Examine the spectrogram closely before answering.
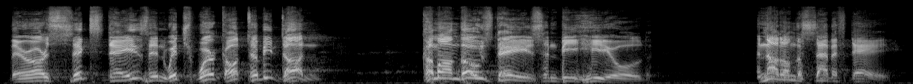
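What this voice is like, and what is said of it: Put-on Pharisee character voice. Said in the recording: “I'm going to do my Pharisee voice.”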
